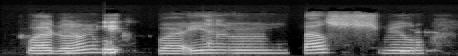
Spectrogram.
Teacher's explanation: Huruf shadnya tebal, tapi jangan lupa untuk mengalirkan suaranya. Jangan terlalu singkat aliran suaranya.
